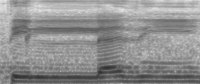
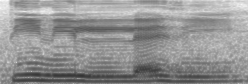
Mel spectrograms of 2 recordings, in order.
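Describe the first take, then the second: First: No nun sound comes before 'ladzi'. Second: A linking 'nil' sound joins into 'ladzi'. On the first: The speaker calls it wrong. "Jadi bukan" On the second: The speaker calls it right. "nun yang harus dibaca kasroh ketika ada tanwin"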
